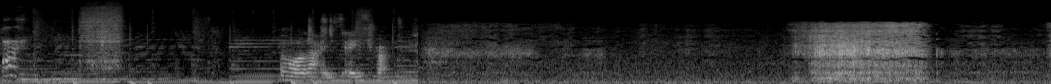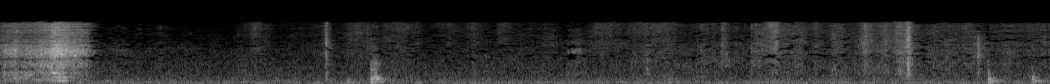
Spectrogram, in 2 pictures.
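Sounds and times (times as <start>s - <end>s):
person blowing nose: 0.0s - 2.2s, 7.9s - 9.4s.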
